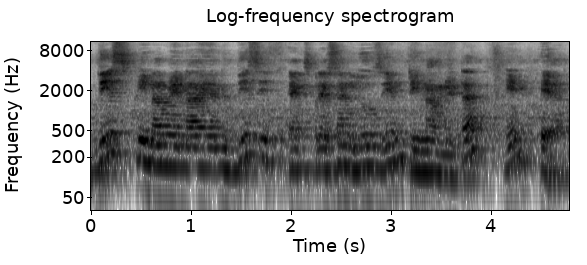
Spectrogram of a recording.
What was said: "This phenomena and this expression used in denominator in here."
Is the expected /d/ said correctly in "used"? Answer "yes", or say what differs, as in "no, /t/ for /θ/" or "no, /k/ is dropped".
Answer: no, /d/ is dropped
